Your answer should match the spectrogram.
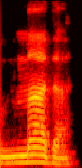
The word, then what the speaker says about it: mother: Nótese que no está la letra R. Solo está esta que suena a schwa. Uh. Es algo como mother, mother.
